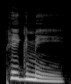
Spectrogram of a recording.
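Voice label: "pygmy", English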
